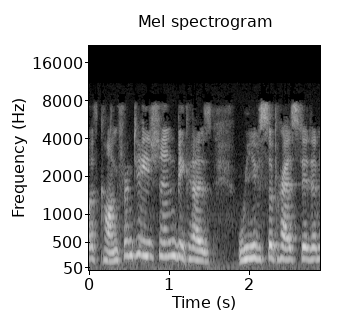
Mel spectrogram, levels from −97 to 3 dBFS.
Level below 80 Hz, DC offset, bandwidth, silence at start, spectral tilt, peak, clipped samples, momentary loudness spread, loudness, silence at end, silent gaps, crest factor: -54 dBFS; under 0.1%; 8.4 kHz; 0 s; -4.5 dB/octave; -6 dBFS; under 0.1%; 3 LU; -22 LUFS; 0 s; none; 16 dB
